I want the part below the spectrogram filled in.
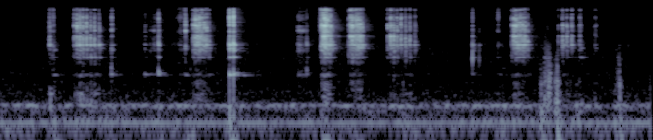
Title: Fan making loud noises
